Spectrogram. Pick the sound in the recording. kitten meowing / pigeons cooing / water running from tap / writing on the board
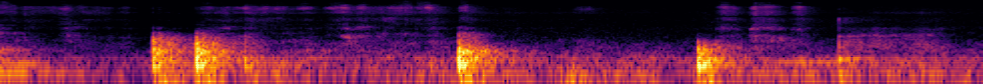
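writing on the board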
